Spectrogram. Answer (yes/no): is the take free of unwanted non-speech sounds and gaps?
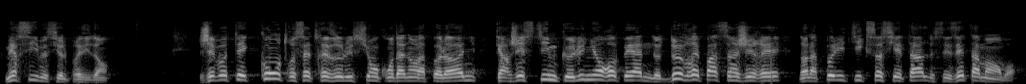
yes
